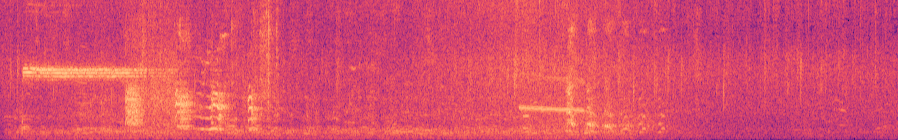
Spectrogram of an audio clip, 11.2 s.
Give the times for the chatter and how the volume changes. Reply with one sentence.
The chatter can be heard from 0.0 to 11.2 s, getting quieter.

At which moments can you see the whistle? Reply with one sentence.
You can hear the whistle from 0.2 to 2.2 s and from 6.5 to 8.2 s.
